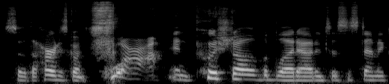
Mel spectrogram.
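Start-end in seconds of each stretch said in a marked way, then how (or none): 0.9-1.2 high burst "fwah" noise; whoosh sound effect. Retold or imitated. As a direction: mimic a heartbeat push. Imitating heart pushing blood.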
